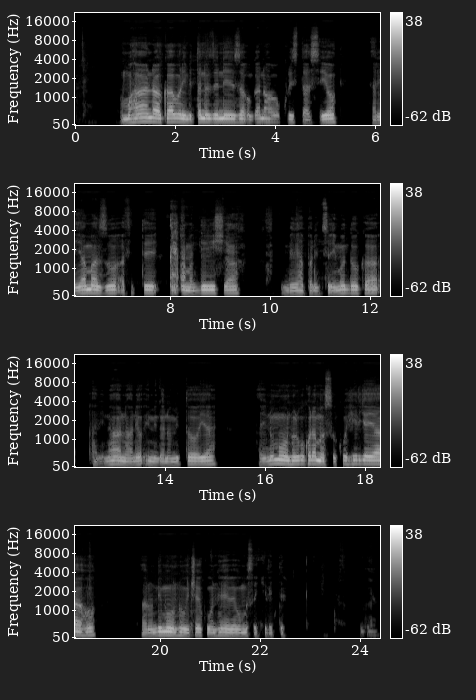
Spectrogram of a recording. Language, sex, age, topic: Kinyarwanda, male, 25-35, government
